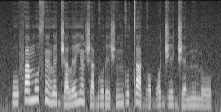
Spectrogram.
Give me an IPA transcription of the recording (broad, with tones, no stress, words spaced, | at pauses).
o˧fa˦ mo˦sɛ̃˦˨lɛ˧ d͡ʒa˨lɛ˨˦jɛ̃˦˨ʃa˨ ɡo˧ ɾe˨ʃĩ˨˦ɡo˦ ta˦˨ ɡɔ˨bɔ˨˦d͡ʒe˧ d͡ʒɛ˨nĩ˧no˧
